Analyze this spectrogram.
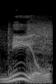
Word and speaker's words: Neil: It's no coincidence that Neil rhymes with deal, because that's something you could always count on with the leader in tires and auto repair for nearly a century.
